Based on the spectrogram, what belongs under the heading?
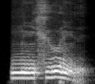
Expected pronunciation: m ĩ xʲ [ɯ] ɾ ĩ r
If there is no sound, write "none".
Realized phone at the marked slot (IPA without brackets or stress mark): ɯ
